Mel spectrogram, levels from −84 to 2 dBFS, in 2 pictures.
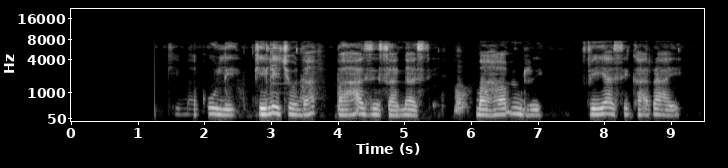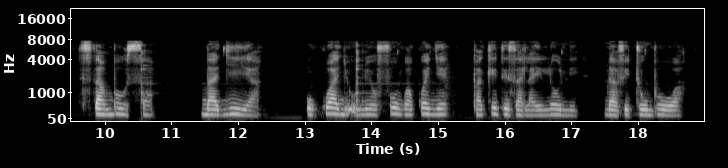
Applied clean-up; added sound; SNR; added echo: neural mask model RNNoise.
